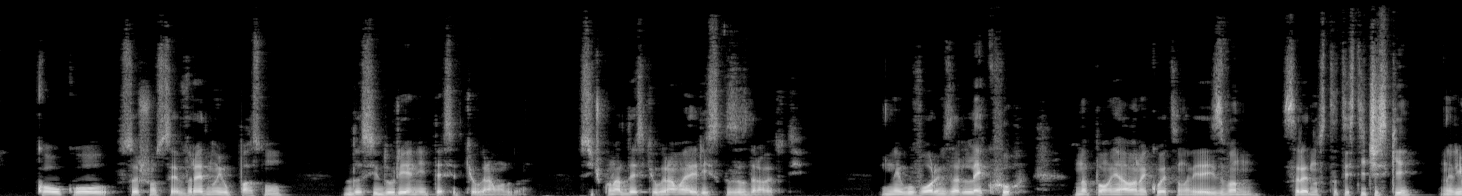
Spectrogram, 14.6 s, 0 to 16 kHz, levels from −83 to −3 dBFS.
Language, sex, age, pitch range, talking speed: Bulgarian, male, 20-39, 90-105 Hz, 135 wpm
